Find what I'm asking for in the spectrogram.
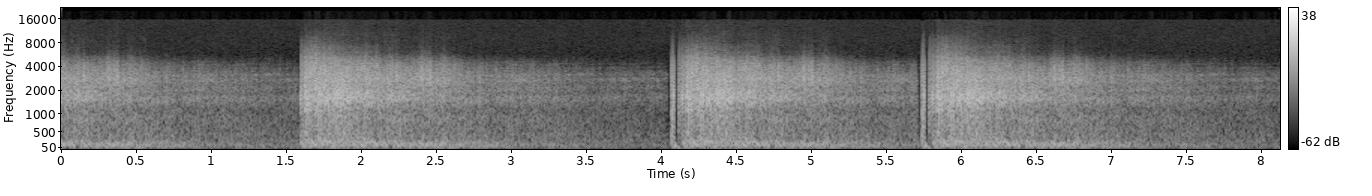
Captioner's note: explosions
